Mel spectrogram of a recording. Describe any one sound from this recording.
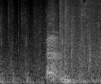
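A blade slashes and strikes with a sharp crunch.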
